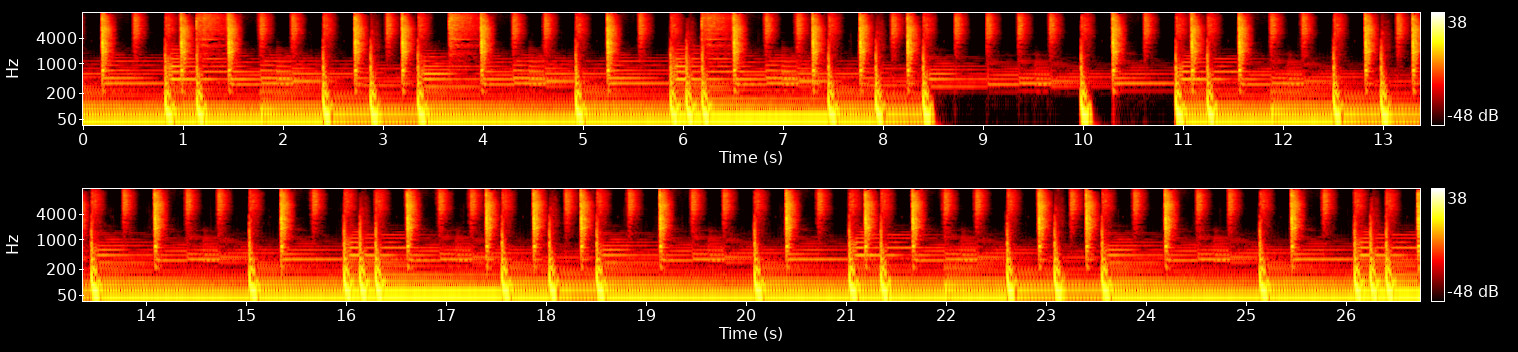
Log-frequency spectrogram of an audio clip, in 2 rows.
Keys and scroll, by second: 9.4 shift+Page_Down, 25.2 F3, 25.6 Escape.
